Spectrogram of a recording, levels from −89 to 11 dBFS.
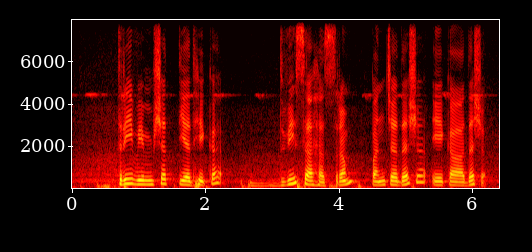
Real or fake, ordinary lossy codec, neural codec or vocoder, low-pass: real; none; none; none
